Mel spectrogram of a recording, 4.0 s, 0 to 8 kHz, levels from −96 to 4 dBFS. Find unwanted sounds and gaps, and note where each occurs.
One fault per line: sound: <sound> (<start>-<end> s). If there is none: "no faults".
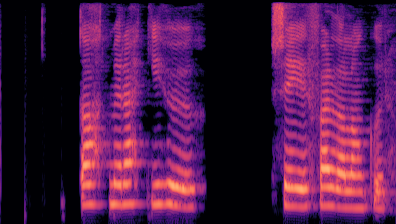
no faults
